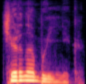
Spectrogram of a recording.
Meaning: mugwort, felon herb (Artemisia vulgaris)
- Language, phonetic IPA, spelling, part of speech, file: Russian, [t͡ɕɪrnɐˈbɨlʲnʲɪk], чернобыльник, noun, Ru-чернобыльник.ogg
